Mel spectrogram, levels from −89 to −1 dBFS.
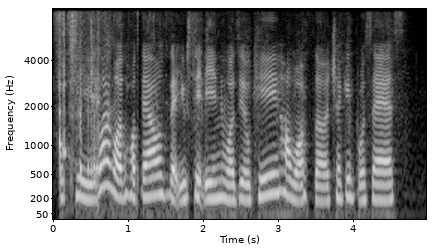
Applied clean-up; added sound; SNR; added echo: neural mask model RNNoise.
